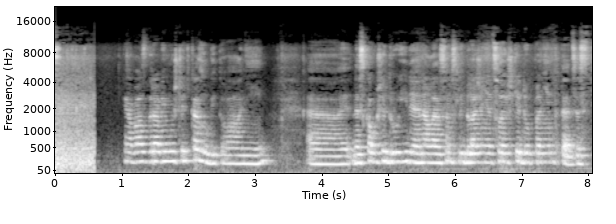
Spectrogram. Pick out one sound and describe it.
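A woman talks calmly and clearly close to a microphone in a quiet room.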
